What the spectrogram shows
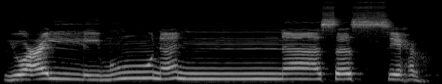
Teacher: واو ساکن ہے، واو ساکن سے پہلے پیش ہے تو یہاں واو مدہ ہوگا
